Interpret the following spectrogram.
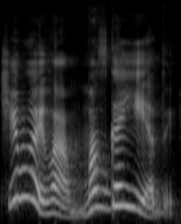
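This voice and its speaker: A woman reading an audiobook and voicing a scoffing, stubborn old hermit man, drawn out and higher than her own voice. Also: wildly swooping pitch, measured pace, a bit bright, full character voice. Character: cranky old hermit grandpa, mocking and stubborn.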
